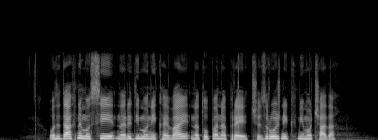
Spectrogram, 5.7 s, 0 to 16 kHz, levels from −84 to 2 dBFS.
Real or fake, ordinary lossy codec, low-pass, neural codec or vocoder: real; none; 9.9 kHz; none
